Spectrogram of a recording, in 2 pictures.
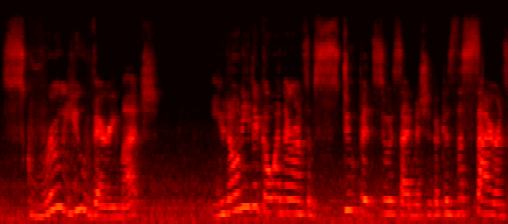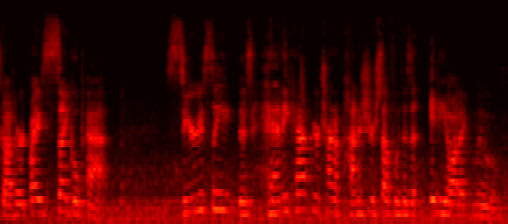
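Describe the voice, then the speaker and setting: A woman's voice: mid-range voice, close to an everyday voice. A woman playing a sarcastic, tough, fiercely loyal punk gunslinger in an audio drama, brash in manner. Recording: distant mic, noisy background.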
